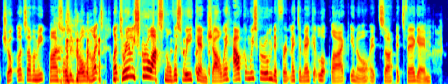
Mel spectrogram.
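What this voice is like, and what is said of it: Put-on northern English accent. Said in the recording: “I'm surprised how good that northern accent is.”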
